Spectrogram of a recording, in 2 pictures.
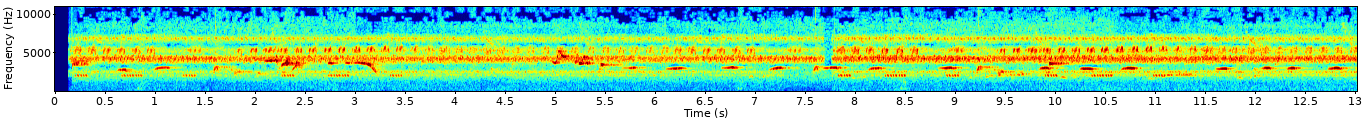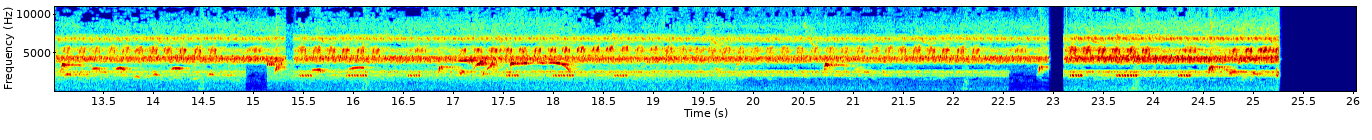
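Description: A steady, rapidly pulsing high insect trill, like a chorus of crickets, with many short bird chirps and whistles over it. There is no deep booming. The sound breaks off briefly about three-quarters of the way through and cuts off just before the end.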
